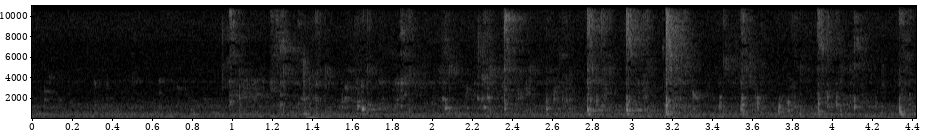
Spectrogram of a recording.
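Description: Sprite poured from a plastic bottle into a plastic pitcher of punch: a faint pour with scattered small drips and ticks.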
